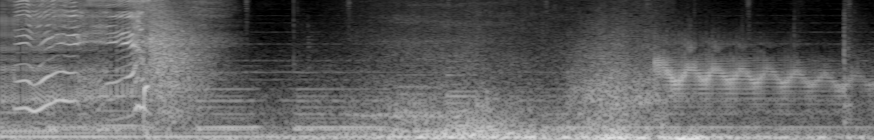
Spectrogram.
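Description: Cartoon whoosh sound effects, a swish about a second in and a longer swell later, over background music with a steady low note.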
